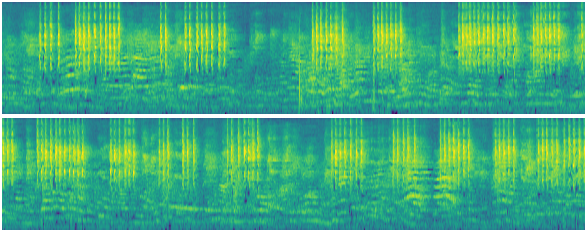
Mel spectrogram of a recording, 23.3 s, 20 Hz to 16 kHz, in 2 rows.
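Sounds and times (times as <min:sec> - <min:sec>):
Eurasian tree sparrow giving buzzy chirps and chattering: 0:00.0 - 0:23.3.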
